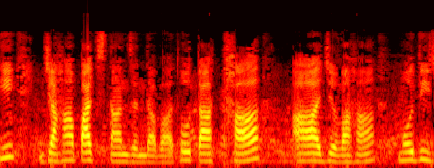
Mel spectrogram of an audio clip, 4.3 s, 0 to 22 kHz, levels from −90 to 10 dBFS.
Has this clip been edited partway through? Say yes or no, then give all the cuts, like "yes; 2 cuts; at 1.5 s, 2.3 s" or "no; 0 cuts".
yes; 1 cut; at 1.7 s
